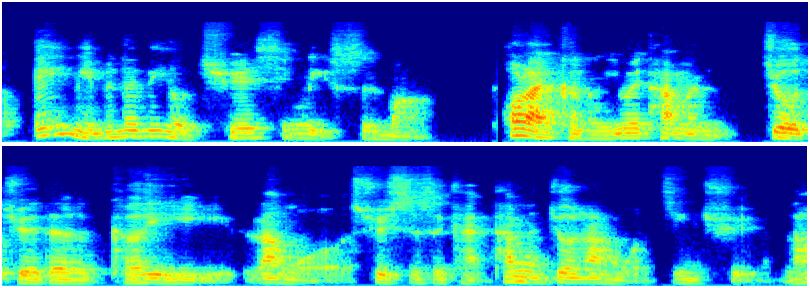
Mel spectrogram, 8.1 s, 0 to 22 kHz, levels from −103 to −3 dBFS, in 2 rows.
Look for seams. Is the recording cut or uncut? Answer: cut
